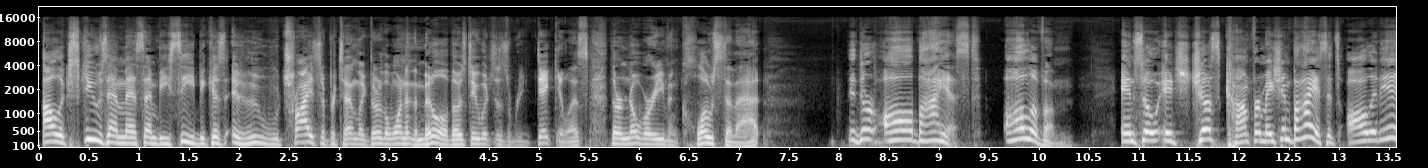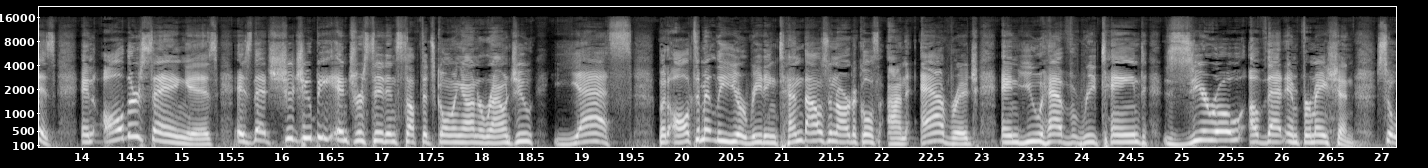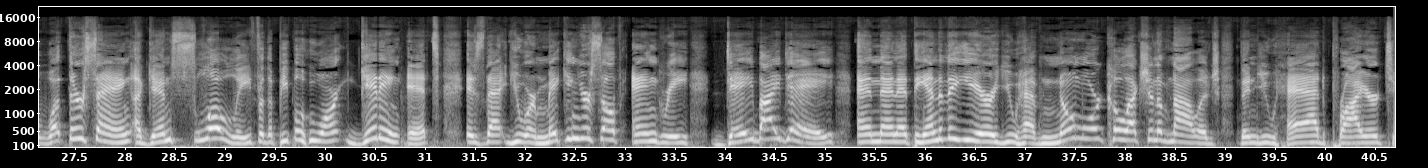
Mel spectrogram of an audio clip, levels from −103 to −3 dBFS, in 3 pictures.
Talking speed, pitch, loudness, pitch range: 180 wpm, 200 Hz, -17 LUFS, 170-235 Hz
